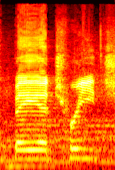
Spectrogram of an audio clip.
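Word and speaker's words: Beatrice: be pronounced as in the way it's pronounced in the Italian dialect Dante spoke in his bayit reach a lady of the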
